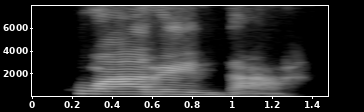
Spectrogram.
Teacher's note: when you have CUA the U and the a have to be pronounced you know they'll slide together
